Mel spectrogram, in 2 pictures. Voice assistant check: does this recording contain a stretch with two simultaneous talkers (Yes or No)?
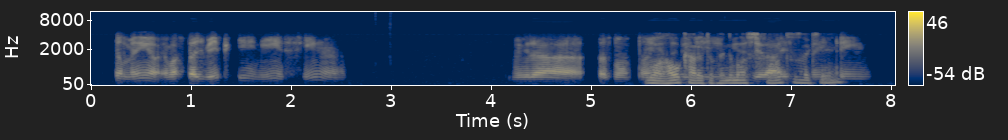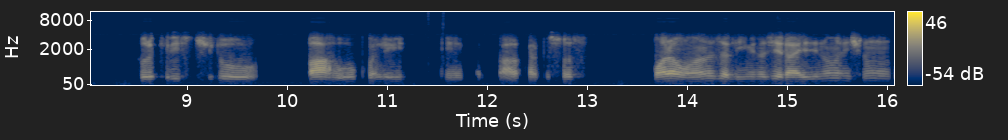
Yes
